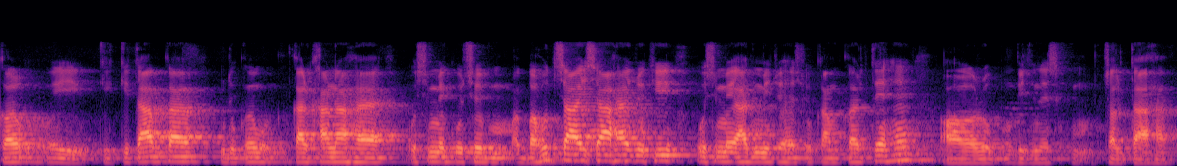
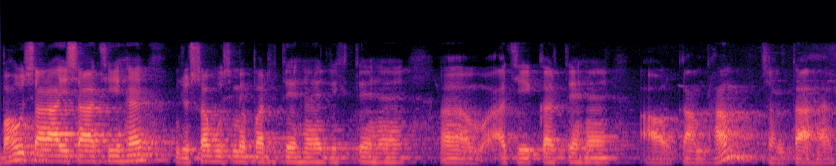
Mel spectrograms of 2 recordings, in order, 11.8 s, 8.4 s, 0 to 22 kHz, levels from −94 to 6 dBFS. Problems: none marked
